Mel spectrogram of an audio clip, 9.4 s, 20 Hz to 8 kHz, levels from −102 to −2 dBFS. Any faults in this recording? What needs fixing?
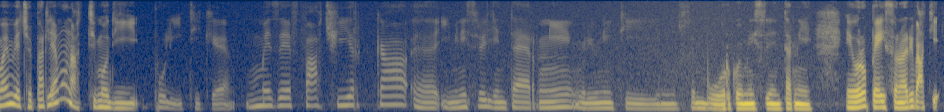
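From 1.58 s, just after "parliamo un attimo di", the voice and the room noise behind it swell together, climbing slowly until about 6.83 s, before "i ministri degli interni". This is automatic gain rising: when the talker moved back around 1 s, the input level fell by about 15 dB, and the gain control compensated by raising its gain about 10 dB over five seconds. A steady talker-to-microphone distance would prevent it.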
